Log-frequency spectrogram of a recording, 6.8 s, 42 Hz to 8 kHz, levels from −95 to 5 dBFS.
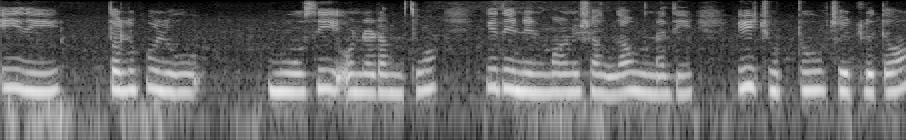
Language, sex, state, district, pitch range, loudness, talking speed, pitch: Telugu, female, Andhra Pradesh, Chittoor, 250-275 Hz, -16 LUFS, 95 wpm, 260 Hz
